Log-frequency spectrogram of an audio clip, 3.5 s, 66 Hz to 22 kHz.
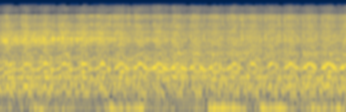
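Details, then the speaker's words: Reeder 2"x72" belt grinder with 2 hp Hallmark AC motor on KBAC 27D VFD, motor not yet mounted: motor whirrs with a rhythmic wobble about 2.5 times a second at low speed; excessive vibration and bouncing, owner unsure if it is the motor. "I don't I don't think that bouncing is uh gonna be acceptable it too much vibration"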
